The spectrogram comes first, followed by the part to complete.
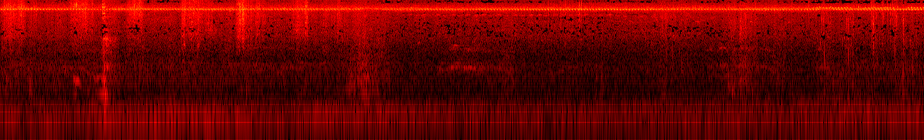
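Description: A steady, high-pitched drone of insects, over a low background rumble, with a few faint clicks and rustles scattered through.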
